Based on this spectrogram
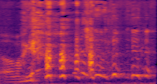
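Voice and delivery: slow, high laugh of disbelief; cracking up at a friend's joke. Real, not acted. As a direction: let the laugh stretch the words out.

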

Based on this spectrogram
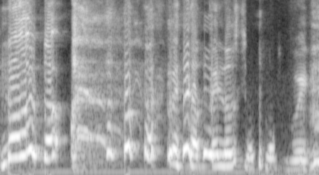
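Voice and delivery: loud, high burst of laughter around the words; cracking up. Real, not acted. Recalling covering his eyes, he bursts out laughing loudly.

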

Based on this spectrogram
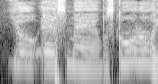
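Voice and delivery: high-pitched buddy hail; excited greeting. Retold or imitated. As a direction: imitate a pal thrilled to see a regular. Coworker greets a regular.

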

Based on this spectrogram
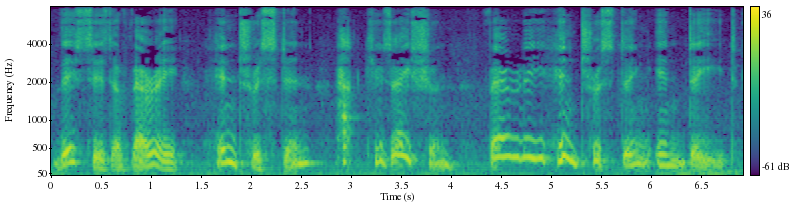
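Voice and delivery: hinteresting and haccusation with an H added. A narrator's reading. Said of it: "putting the letter H in front".

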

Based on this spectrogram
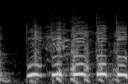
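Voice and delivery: high, loud phone beeps; imitated hang-up tone. Client hung up on the producer, loud high imitated beeps. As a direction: beep like a cut-off phone line.

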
